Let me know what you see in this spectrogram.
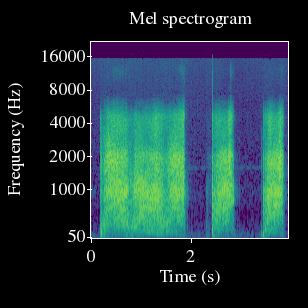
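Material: Plastic.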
